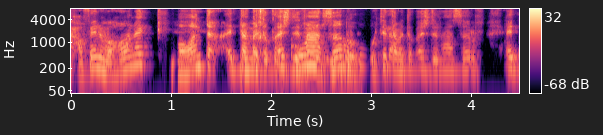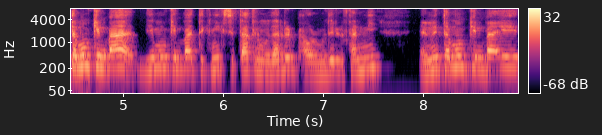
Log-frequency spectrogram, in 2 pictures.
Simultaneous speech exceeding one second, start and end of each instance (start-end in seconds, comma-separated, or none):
1.7-3.3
